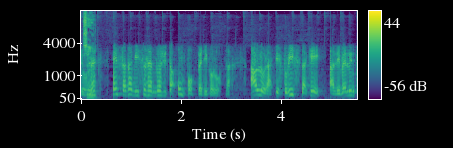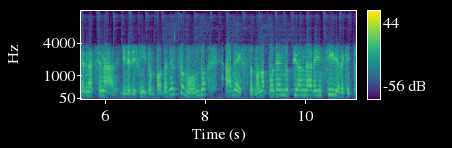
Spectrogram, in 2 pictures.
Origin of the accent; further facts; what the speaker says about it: Naples, Campania, Italy; Napoli, che amo tantissimo, sono napoletano, certo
